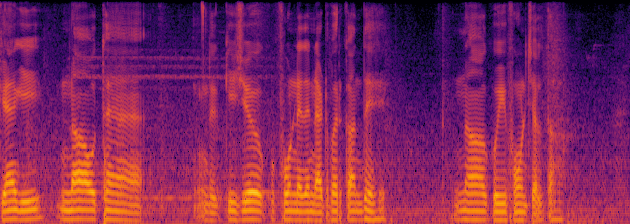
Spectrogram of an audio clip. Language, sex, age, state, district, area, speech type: Dogri, male, 18-30, Jammu and Kashmir, Kathua, rural, spontaneous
